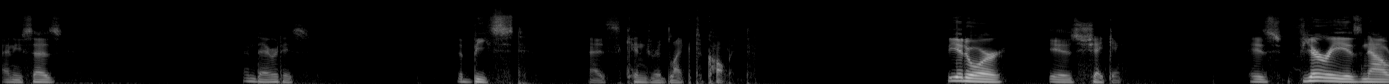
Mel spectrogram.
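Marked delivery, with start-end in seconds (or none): 2.4-7.5 calm. Acted.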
